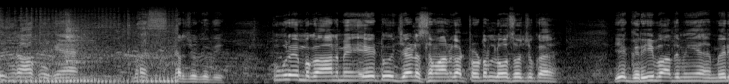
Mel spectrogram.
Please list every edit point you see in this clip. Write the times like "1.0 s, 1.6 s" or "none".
1.8 s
